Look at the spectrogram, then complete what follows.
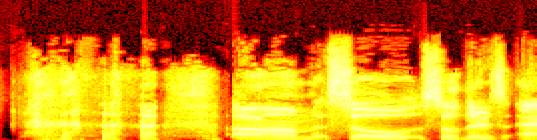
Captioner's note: laughs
